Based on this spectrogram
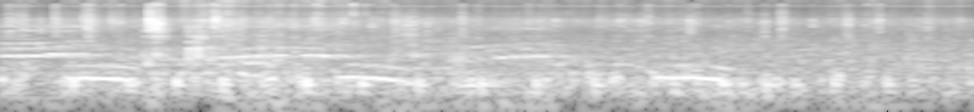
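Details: Pigeons perched at a window give low, throaty coos, three rolling phrases spread across five seconds with softer murmurs between them; faint indoor room noise and scattered clicks behind.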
